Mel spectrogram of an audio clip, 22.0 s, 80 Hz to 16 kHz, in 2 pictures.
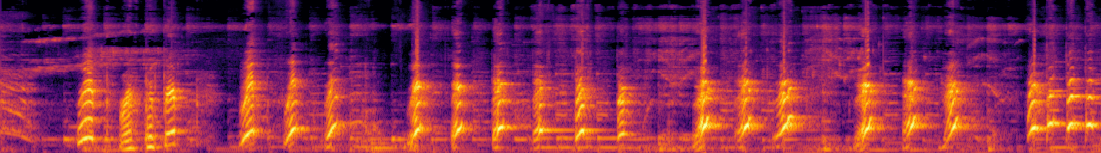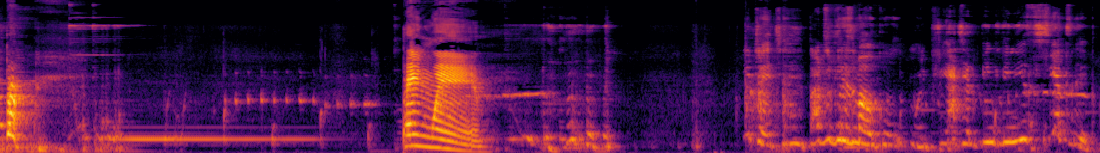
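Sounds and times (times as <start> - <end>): cartoon music: 0.0 - 11.4
bark-like vocal calls: 0.8 - 11.5.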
